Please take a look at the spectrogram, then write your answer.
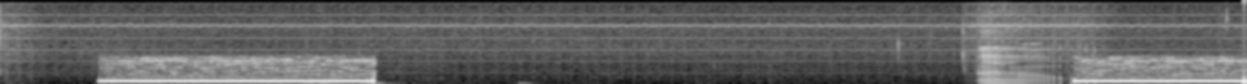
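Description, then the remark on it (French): An outgoing call's ringback tone on a call to the Petite Pomme shop: a steady, loud electronic purr lasting over a second, a long silent gap, then the tone starting again just after a brief vocal sound. “Le téléphone sonne.”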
